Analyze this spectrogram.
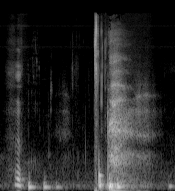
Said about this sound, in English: Everybody, sip it up, sip it up. You too. … got a mocha.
